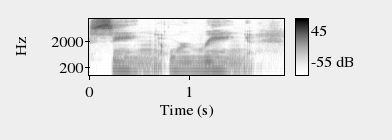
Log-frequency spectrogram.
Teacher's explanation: sound and the ing sound as in like sing or ring the back of the tongue coming up toward the velum touching and connecting with the velum and staying up there you don't want it to drop back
